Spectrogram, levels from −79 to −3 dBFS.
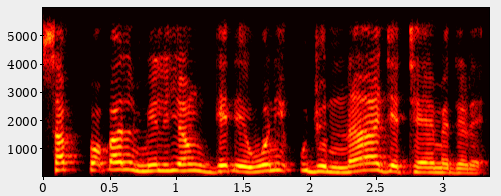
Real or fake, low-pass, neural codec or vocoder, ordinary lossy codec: fake; 5.4 kHz; vocoder, 44.1 kHz, 80 mel bands, Vocos; Opus, 32 kbps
